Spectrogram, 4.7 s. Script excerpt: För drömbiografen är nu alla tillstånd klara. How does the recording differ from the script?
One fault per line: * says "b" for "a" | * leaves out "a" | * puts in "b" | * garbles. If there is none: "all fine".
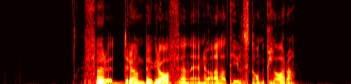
all fine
